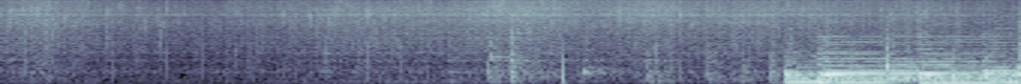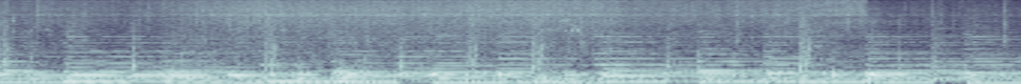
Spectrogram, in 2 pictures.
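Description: Diced onion sizzling in hot cooking oil in an aluminium pot, stirred with a wooden spoon. About four seconds in, background music with a steady beat comes in and becomes the loudest sound, with the sizzling still beneath it.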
